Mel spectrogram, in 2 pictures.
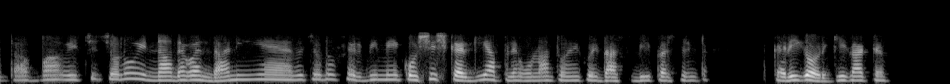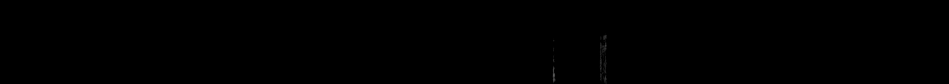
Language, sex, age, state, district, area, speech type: Dogri, female, 30-45, Jammu and Kashmir, Reasi, urban, conversation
